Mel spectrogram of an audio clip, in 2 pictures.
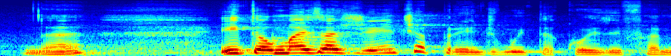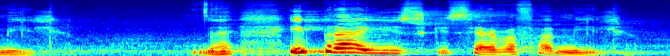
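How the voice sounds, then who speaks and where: Pausing long and often, a woman talks at a moderate pace. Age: 60s. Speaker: spiritist lecturer. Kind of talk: lecture. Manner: casual, conversational.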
